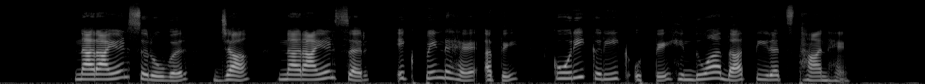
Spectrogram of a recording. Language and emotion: Punjabi, neutral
